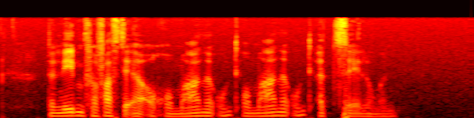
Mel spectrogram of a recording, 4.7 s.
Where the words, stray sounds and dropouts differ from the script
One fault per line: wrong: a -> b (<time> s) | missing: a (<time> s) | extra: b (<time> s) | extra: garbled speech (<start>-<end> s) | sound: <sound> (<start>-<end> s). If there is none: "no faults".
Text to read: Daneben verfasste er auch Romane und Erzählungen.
extra: Romane und (2.5 s)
